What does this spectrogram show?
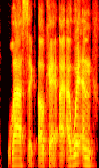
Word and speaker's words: Lascsak: last name is uh like classic without the C so it's lassic lassic okay I I went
